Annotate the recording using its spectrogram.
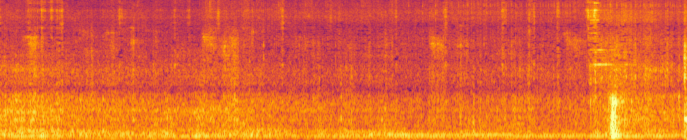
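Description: A knife softly scrapes the skin off a potato.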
